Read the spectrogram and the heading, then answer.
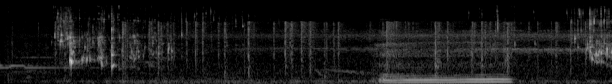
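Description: Juice is poured into cups, measured carefully so each gets the same, in the evening by a campfire in an old pot on a scrap heap: scattered drips and splashes first, then a steadier, low-pitched stream of liquid lasting about a second before fading into soft trickling. No one speaks.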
